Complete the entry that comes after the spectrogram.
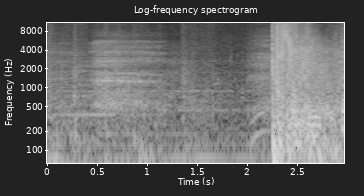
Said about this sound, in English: Now who's shooting at me?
